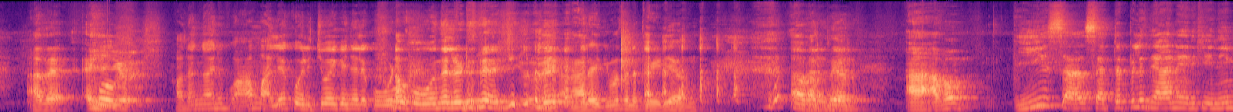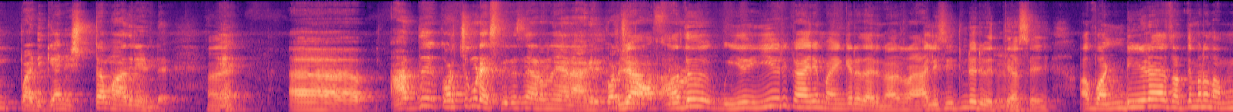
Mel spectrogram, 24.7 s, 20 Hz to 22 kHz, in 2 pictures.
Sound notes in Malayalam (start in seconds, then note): 8.2 പൊട്ടിച്ചിരി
